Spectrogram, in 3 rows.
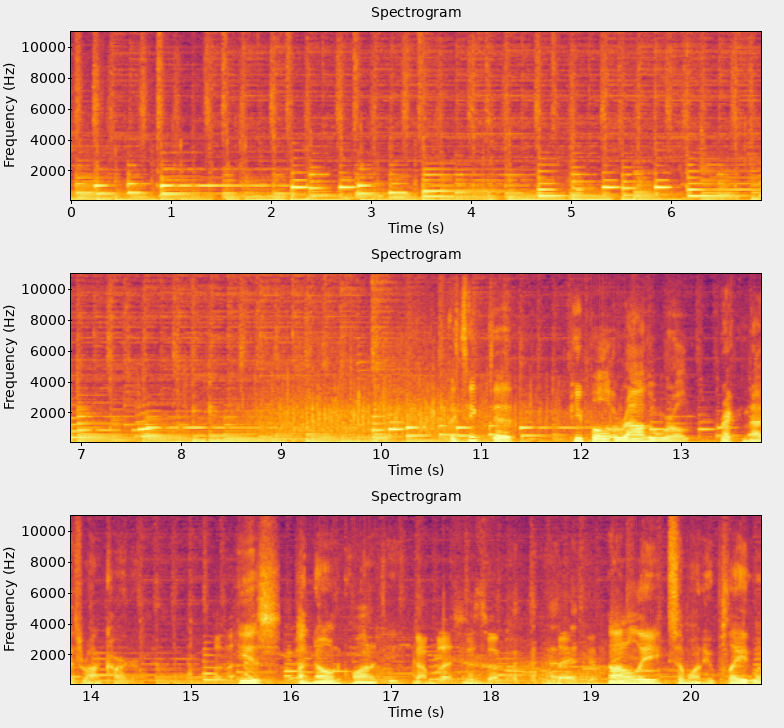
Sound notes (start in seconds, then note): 0.3 upbeat jazz music; 7.7 audience applauding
